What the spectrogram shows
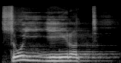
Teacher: Suyi masuk pada huruf ya yang bertasdid tanpa ditekan lama-lama, hanya masuk.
